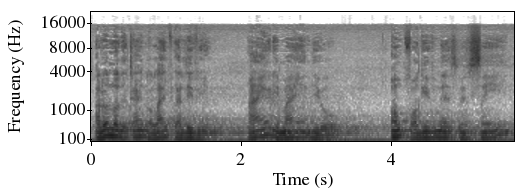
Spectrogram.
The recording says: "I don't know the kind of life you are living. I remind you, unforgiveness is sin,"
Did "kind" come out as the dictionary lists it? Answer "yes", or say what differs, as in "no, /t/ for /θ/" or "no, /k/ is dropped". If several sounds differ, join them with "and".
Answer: yes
